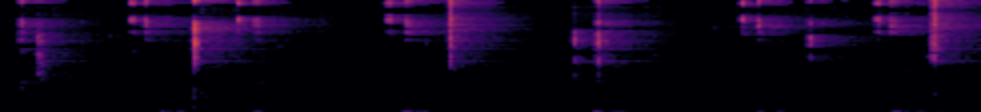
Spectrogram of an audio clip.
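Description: Faint, irregular clicks of a computer mouse and keyboard, about ten spread unevenly over a few seconds, against near silence.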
